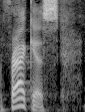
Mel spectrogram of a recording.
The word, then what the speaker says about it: Frakes: And I assumed for no reason that it was Jonathan Frakes. And Sam correctly said, no, no, no, you're wrong. It's obviously Frakes.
